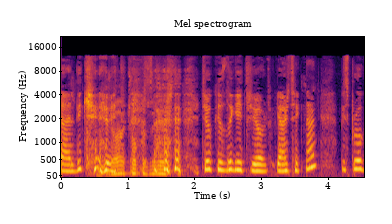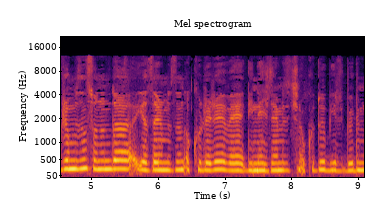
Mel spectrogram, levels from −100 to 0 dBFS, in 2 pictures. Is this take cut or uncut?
uncut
